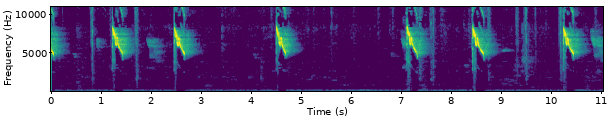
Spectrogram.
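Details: Female white-eye call, used as a lure to provoke males into answering and singing: sharp, very high, thin descending chirps, spaced irregularly about one to three seconds apart, over a steady low electrical hum.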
